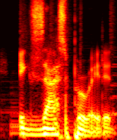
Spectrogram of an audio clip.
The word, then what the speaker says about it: exasperate: After an hour of this, the exasperated doctor asked the lawyer.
